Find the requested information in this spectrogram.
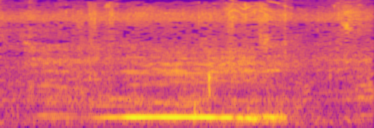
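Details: Cattle at Pasar Wage Bumiayu, a livestock market in Indonesia, during unloading of animals: one steady, low, drawn-out moo lasting about a second, rising slightly then falling at the end, over a quiet background murmur.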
